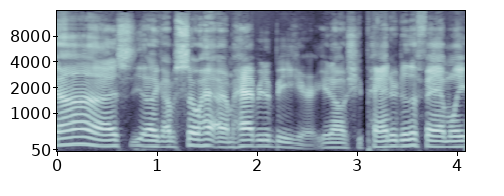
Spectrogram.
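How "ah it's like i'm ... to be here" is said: ditzy, scatterbrained, airheaded gushing chatter. Mocking a contestant's typical moment: imitating a ditzy young woman. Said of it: "like, ditzy, like".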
